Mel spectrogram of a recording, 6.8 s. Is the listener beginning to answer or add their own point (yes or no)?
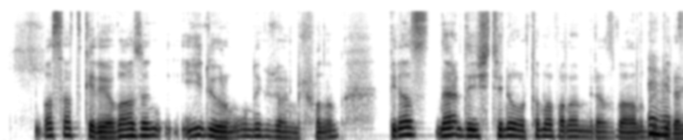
yes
